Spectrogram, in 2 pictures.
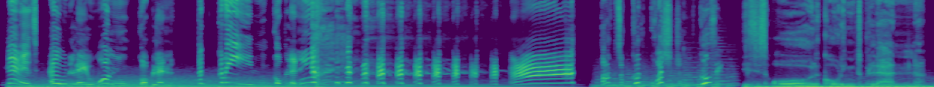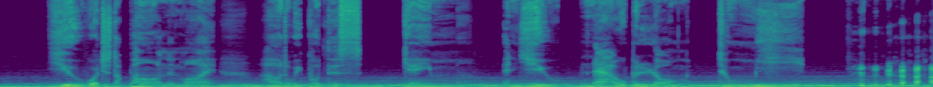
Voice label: Character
